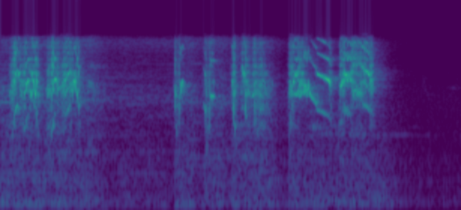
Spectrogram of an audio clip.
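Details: Sogon song played as a lure to coax a silent caged bird into singing again: three bursts of high, sharp chirps and twittering notes, with quick rising and falling sweeps in the last phrase, over near-silent background.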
